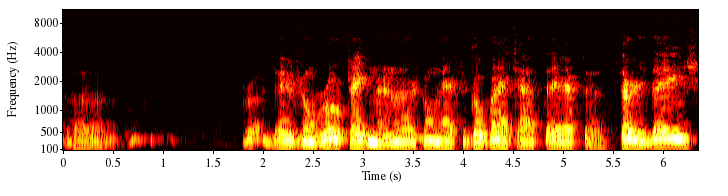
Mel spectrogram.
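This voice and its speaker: A man with a South Carolina accent speaks with fairly even intonation and long, frequent pauses. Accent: Southern US (South Carolina). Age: 90s. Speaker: war veteran. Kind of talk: interview storytelling. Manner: halting.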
